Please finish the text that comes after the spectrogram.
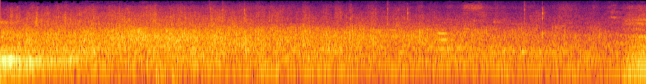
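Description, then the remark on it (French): Sustained applause from a crowd for La Cité, a dense, steady wash of clapping that holds at an even loudness for several seconds without anyone speaking over it. “Alors, une bonne main d'applaudissements pour la cité.”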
